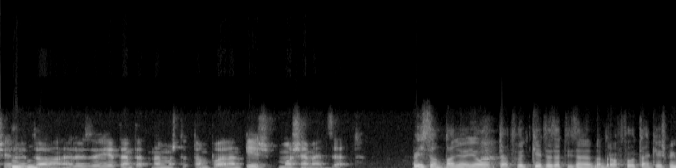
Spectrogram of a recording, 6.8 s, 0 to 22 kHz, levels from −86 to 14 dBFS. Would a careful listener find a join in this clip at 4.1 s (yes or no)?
yes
